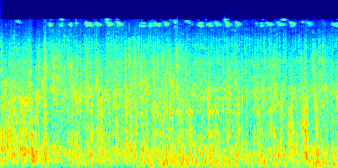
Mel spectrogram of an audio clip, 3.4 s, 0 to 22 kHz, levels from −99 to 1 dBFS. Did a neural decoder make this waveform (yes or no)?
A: no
